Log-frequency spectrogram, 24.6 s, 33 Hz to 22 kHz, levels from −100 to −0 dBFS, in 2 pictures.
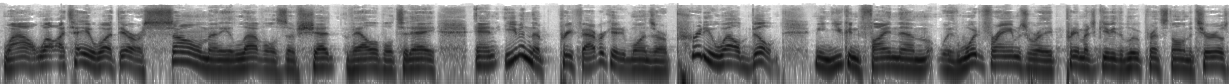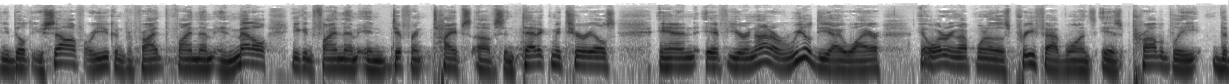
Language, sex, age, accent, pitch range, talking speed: English, male, 50-69, American, 105-135 Hz, 205 wpm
